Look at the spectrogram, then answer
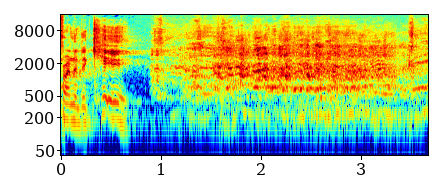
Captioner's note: audience laughing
